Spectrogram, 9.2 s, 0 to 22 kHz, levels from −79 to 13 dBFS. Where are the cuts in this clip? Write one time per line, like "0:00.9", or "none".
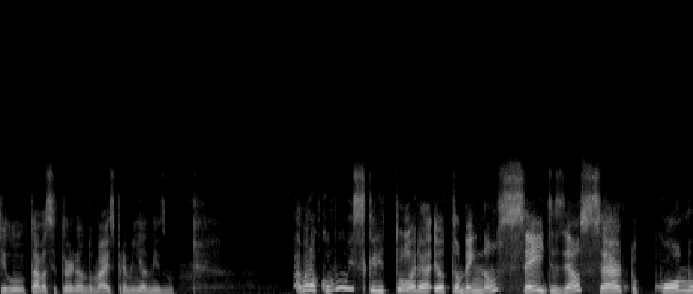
0:02.0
